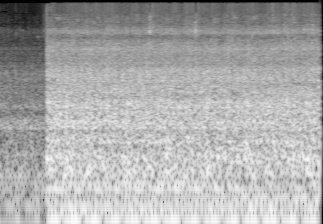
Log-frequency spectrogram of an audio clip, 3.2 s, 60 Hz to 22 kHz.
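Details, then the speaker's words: Kenworth W900 with Detroit diesel idling: heavy, uneven lumpy beat, running rough on dead cylinders; owners think it needs injectors. "uhoh we got us a W900 sounds really unhappy don't it"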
